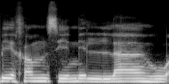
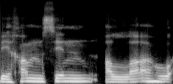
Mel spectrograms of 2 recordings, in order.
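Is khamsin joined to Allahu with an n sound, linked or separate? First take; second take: linked; separate. First: An n sound links khamsin straight into illahu. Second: Khamsin and Allahu are said as separate words. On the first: The Quran recitation rule applied to hadith text. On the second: The plain reading used for hadith text.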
